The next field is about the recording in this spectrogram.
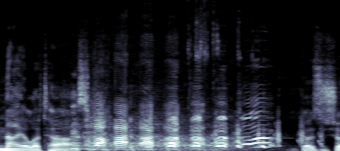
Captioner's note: laughter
